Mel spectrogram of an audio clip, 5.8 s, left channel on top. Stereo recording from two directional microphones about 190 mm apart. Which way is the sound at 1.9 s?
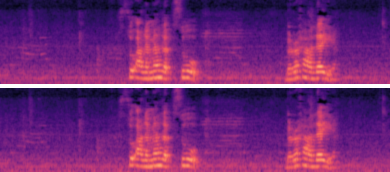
10° right (ahead or behind).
